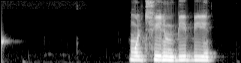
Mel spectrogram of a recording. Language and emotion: Russian, neutral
